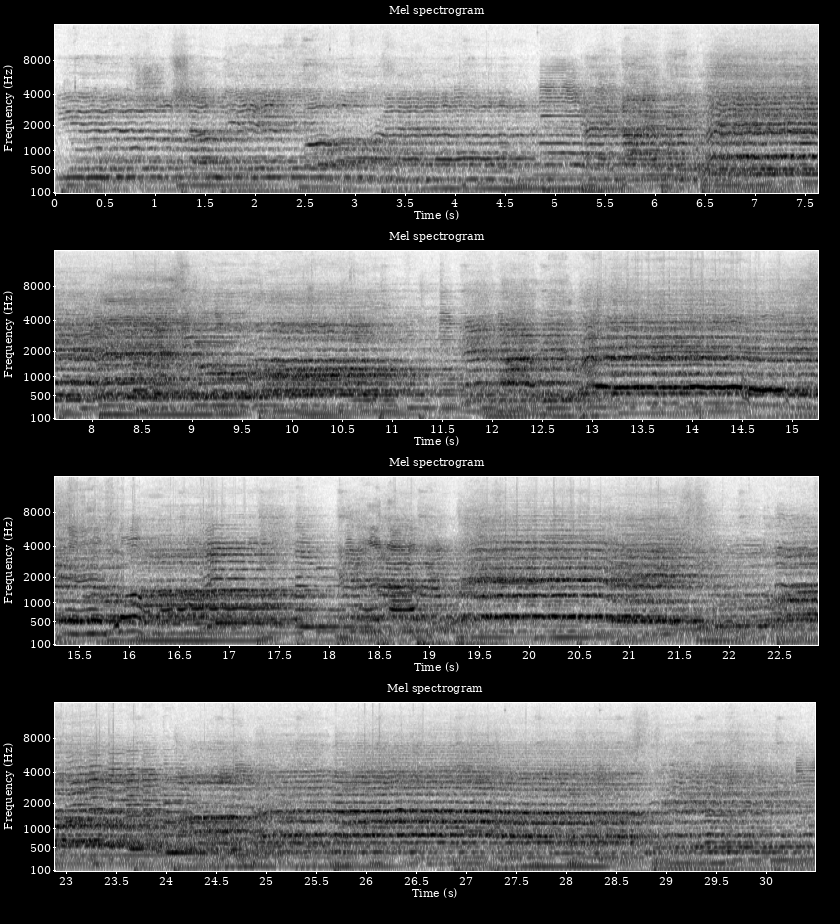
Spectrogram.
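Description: Church choir singing a hymn over steady instrumental accompaniment, growing fuller and louder partway through.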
